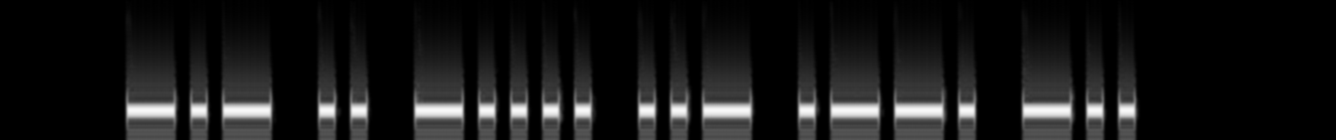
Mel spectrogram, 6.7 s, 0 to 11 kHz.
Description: Morse code, heard as a keyed tone, about 15 wpm, 700 Hz. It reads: KI6UPD
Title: USA Call Signs - 6 Characters - Repeated 3x - 15wpm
